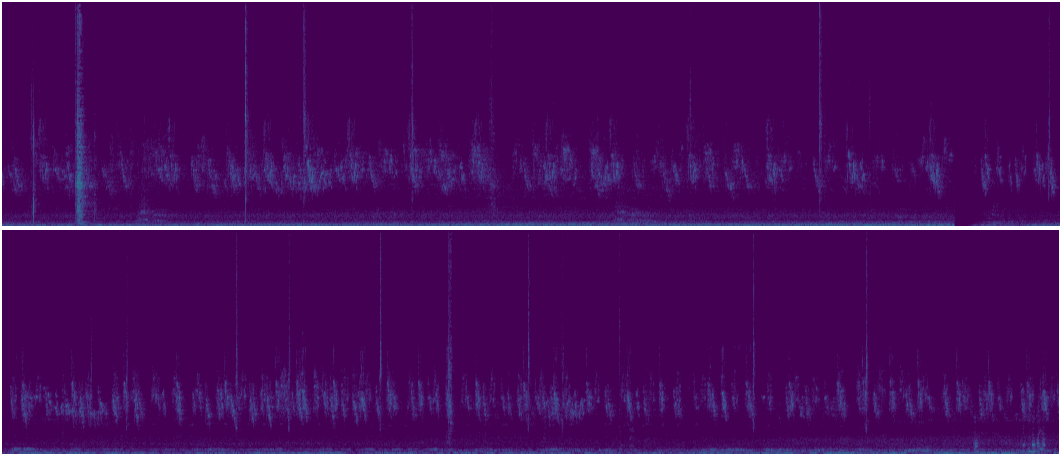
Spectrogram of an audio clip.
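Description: Small birds chirping continuously, many overlapping quick chirps, over a faint low outdoor rumble. A single sharp click about a second in, and the sound cuts out for a moment midway.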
